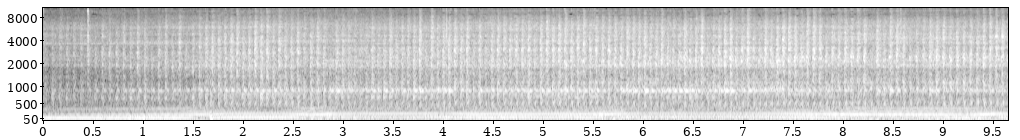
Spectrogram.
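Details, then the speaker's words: Toyota 1JZ inline-six, imported used from Japan (about 70k km, ran ~500 miles), idling heard from inside the car: steady heavy knock in time with engine; owner suspects serious rod knock, began after a few hard pulls. "imported from Japan it's got a very serious rod knock"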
